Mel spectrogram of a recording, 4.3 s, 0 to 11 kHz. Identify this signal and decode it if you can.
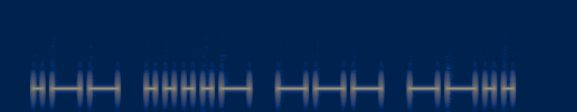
Morse code, heard as a keyed tone, about 17 wpm, 700 Hz. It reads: W4OZ
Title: USA Callsign DE Callsign - 4 Characters - 17wpm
